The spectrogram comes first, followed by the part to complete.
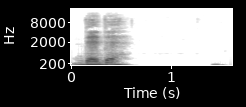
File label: "dede", Turkish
